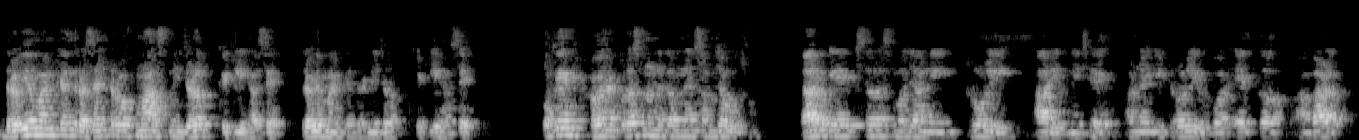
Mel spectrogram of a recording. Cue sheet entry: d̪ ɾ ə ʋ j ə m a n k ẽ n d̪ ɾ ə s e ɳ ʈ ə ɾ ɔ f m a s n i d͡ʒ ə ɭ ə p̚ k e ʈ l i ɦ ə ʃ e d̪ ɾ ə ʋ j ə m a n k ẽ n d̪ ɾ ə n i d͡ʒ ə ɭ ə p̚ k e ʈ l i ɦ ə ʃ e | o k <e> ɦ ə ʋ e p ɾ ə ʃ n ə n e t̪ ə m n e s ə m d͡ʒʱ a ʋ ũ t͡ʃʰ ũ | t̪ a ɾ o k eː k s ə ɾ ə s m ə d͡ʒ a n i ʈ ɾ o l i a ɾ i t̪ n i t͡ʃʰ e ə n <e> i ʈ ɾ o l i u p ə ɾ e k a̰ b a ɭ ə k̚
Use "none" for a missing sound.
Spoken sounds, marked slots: e, e

